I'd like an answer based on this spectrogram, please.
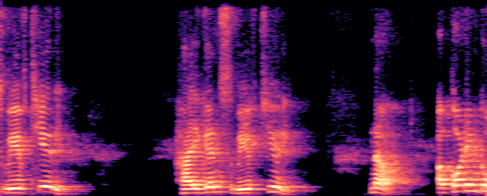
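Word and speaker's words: Huygens: wave theory now many people pronounce this as eugene you can pronounce the way you like but the correct pronunciation is heightens wave theory heigen's wave theory now according to hydrogen's wave theory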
